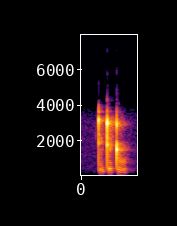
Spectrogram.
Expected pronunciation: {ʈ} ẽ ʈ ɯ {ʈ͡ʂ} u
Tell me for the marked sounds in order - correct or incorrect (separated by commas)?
correct, incorrect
